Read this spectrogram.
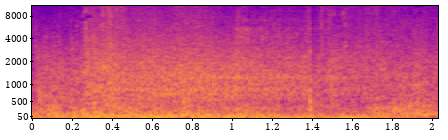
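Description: A large machine creature growls and roars nearby.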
